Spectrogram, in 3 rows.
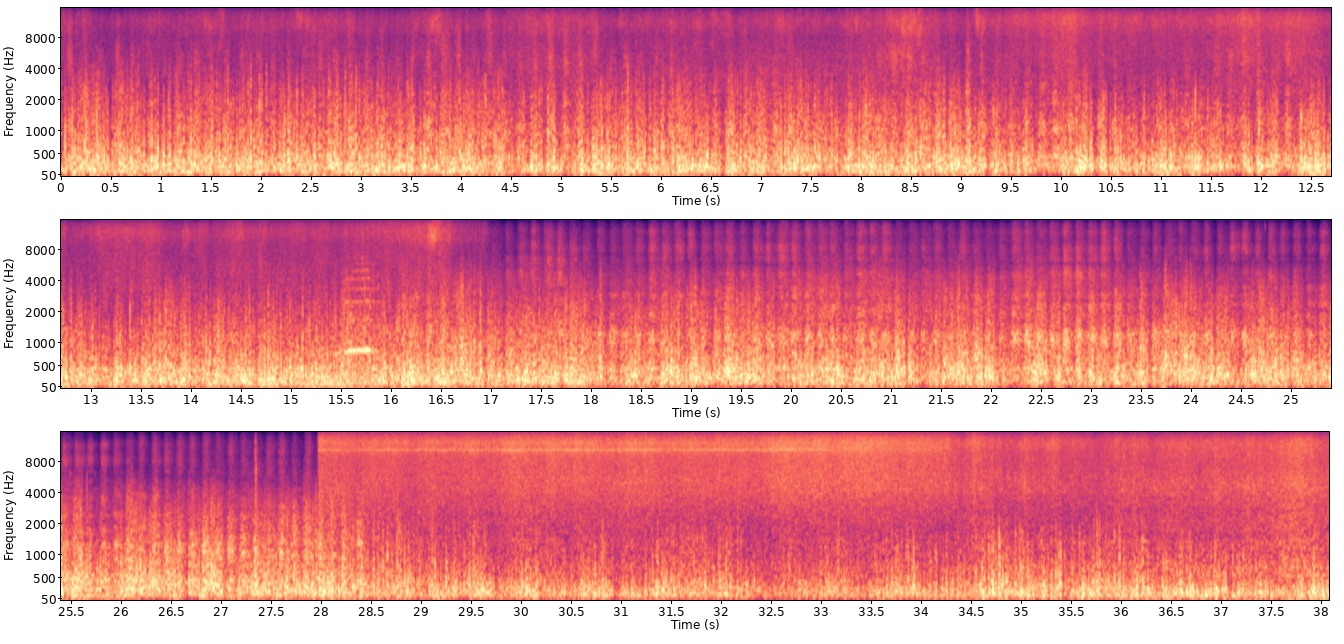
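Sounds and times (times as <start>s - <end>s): train wheels on rail: 0.0s - 38.0s
wind buffeting microphone: 0.0s - 38.0s.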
